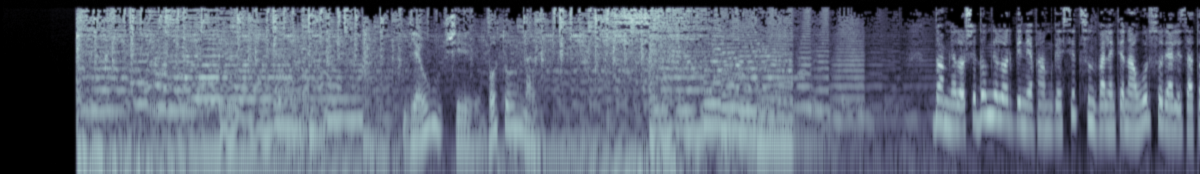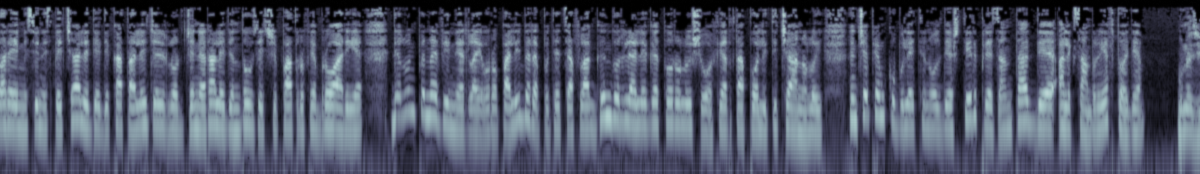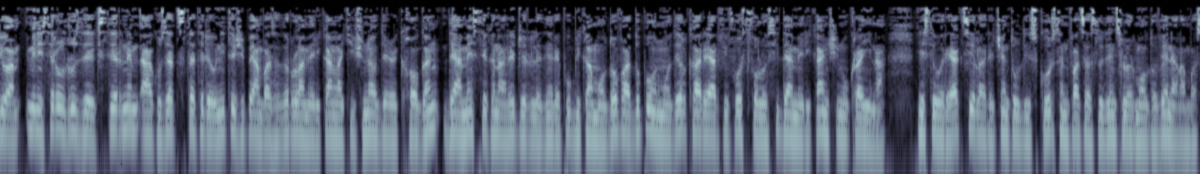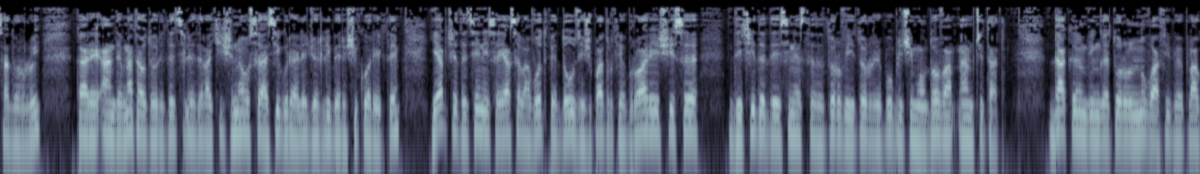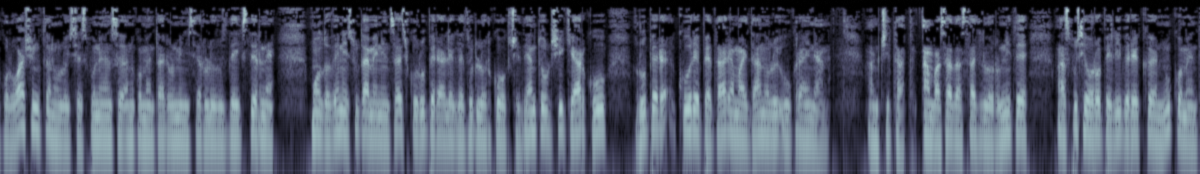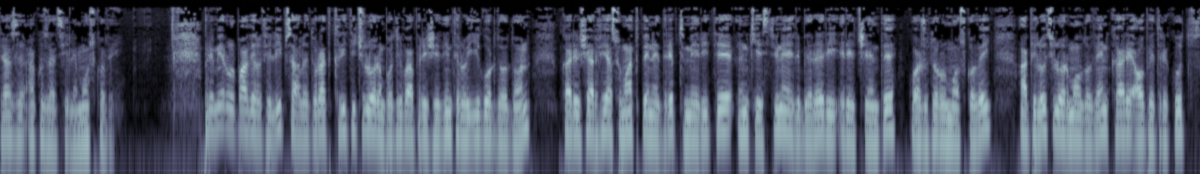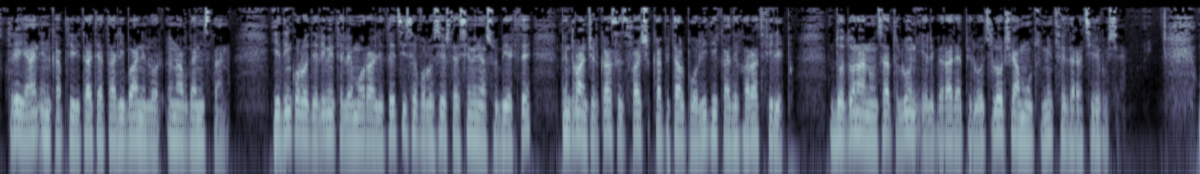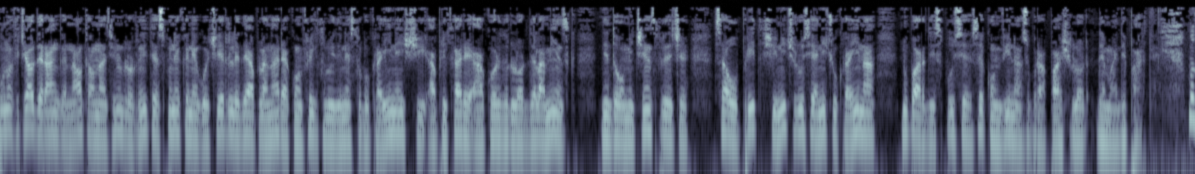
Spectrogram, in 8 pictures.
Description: Analize, interviuri cu candidați și cu potențiali alegători, sondaje de opinie, reportaje din provincie.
